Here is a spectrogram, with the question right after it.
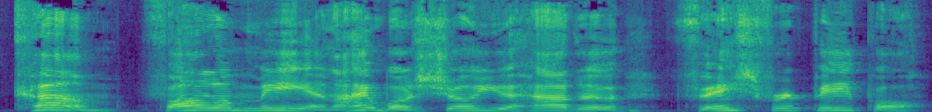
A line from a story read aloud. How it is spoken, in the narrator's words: Jesus called out to them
